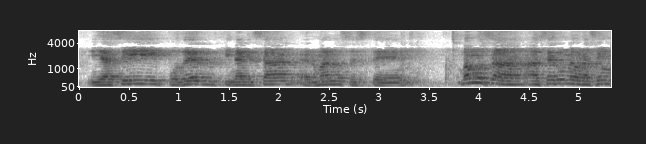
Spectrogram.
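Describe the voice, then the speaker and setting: A man speaks at a high pitch. Audible room echo and noticeable background noise fill the recording. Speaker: pastor. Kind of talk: bible study lecture. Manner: loud, emotional.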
